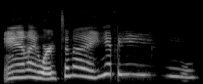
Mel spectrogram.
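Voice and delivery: high, drawn-out yippee; rising into a high, playful cheer; mock cheer. Streamer facing another night of work, mock cheer.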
